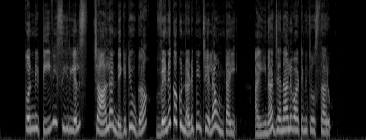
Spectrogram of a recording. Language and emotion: Telugu, disgusted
